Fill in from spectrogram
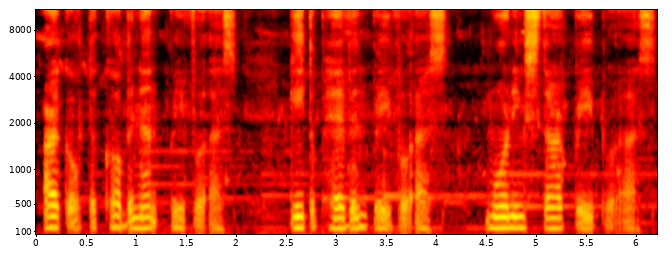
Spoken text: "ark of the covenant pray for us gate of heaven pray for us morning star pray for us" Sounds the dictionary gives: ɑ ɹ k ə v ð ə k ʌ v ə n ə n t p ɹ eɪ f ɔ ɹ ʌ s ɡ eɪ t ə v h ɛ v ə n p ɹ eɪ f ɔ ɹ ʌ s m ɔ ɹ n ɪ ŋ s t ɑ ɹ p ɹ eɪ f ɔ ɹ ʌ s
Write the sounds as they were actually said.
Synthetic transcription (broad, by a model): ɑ ɹ k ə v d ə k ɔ b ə n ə n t p ɹ eɪ f ɔ ɹ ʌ s ɡ eɪ t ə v h ɛ v ə n p ɹ eɪ f ɔ ɹ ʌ s m ɔ ɹ n ɪ ŋ s t ɑ ɹ p ɹ eɪ f ɔ ɹ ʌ s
